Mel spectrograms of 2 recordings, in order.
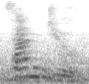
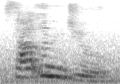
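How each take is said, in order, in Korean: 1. n 소리는 짧게 끊어요. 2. n 소리는 한 박자만큼 길게 해요. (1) "우리식 생각으로 해서 산주, 연주, 너무 산, 연 이렇게 짧게 하지 마시고" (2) "좀 길게 해주세요... 원래 발음이 이거예요"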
